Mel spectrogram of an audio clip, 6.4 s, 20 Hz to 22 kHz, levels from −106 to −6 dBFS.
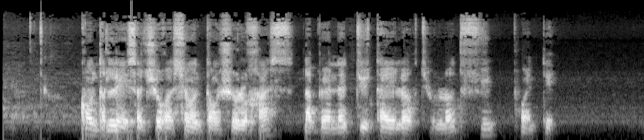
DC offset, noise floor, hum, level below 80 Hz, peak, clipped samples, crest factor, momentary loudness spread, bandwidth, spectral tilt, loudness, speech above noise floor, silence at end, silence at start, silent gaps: under 0.1%; -64 dBFS; none; -68 dBFS; 0 dBFS; under 0.1%; 16 dB; 14 LU; 16 kHz; 0.5 dB/octave; -15 LUFS; 49 dB; 0.95 s; 0.1 s; none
